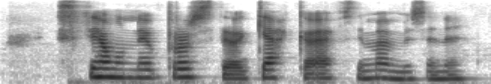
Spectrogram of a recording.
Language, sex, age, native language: Icelandic, female, 12, Icelandic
